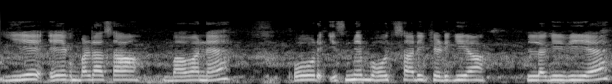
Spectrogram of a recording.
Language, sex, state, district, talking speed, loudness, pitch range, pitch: Hindi, male, Uttar Pradesh, Saharanpur, 135 wpm, -14 LUFS, 195-210 Hz, 205 Hz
